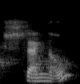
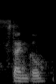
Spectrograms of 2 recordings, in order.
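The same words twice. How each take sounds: First: The name is said with a German pronunciation. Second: The name is said with an English pronunciation. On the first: "in German it's more like Stengel" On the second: "but it's yeah, Stengel"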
